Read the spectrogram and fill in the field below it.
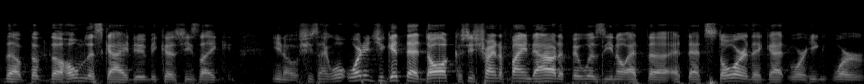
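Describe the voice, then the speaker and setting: Bright, rambling podcast dude on a dull mic. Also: male voice, medium pitch, fairly even intonation, a little fast. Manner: rambling, profane, says dude a lot. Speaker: podcast co-host. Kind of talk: casual podcast chat.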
